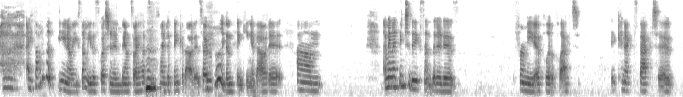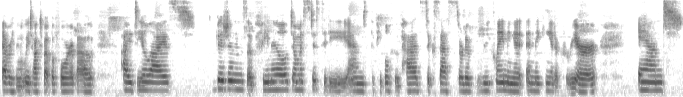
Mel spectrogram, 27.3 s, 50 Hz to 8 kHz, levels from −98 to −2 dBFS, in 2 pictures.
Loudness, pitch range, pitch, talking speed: -39 LUFS, 175-210 Hz, 185 Hz, 165 wpm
